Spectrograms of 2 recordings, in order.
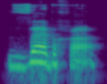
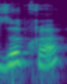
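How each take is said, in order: First: The first vowel sounds like the e in jet. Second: The first vowel does not sound like jet's e. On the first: "it's going to sound like the E in jet" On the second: "If the accent grave was not there, it would be"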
